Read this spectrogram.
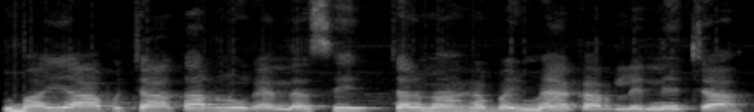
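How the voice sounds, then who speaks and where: A woman's voice: fairly high pitch, fairly even intonation, a little fast, muffled recording, lightly acted. A woman playing a meek, plaintive sister. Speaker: married sister visiting her brother.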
